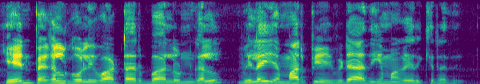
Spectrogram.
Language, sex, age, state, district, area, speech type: Tamil, male, 30-45, Tamil Nadu, Cuddalore, urban, read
